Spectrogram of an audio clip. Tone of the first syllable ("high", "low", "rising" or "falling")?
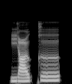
rising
